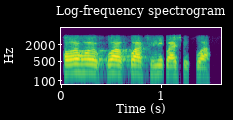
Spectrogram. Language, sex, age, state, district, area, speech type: Assamese, male, 30-45, Assam, Charaideo, urban, conversation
